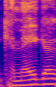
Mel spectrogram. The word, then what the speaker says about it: Kanega: They made it like a long A, Kanega now.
